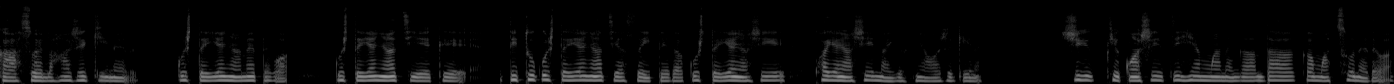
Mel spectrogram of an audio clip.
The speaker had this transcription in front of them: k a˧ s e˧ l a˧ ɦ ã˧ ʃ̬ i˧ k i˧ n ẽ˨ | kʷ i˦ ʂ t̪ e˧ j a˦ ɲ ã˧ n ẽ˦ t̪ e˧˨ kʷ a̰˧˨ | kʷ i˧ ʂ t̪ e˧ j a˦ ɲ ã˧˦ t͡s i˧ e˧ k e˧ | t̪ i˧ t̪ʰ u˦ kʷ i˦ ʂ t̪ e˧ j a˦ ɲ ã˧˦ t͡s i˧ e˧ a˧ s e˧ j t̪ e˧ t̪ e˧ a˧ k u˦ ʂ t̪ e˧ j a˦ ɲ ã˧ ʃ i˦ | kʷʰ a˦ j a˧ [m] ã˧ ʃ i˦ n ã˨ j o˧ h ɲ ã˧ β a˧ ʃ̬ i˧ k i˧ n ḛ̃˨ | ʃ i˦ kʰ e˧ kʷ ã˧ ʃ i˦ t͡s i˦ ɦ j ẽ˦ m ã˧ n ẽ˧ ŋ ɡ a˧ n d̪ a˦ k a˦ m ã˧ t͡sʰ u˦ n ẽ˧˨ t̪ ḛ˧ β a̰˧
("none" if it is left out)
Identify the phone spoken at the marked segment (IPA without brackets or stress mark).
ɲ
